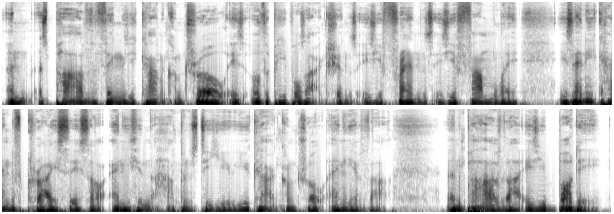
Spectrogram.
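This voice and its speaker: Nasal, congested man, very deep. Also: moderate pace, dark tone, dry recording, clean studio sound. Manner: rambling, self-deprecating, motivational. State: nasal from a cold. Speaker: podcast host. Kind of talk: solo podcast monologue.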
